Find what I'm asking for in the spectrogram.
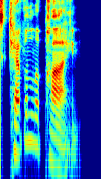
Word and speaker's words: Kevin Lepine: You're not the first or only person to mispronounce my last name. – Uh-oh. How do you say it? – It's okay. Kevin. It's Kevin Lepine.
